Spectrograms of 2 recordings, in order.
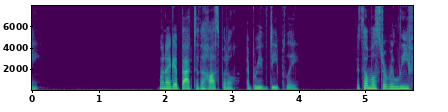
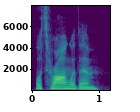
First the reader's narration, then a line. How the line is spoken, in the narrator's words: the nurse at the desk asks in a bored voice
